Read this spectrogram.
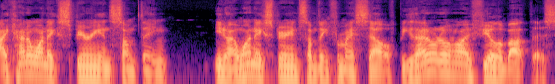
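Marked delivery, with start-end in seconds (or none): none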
